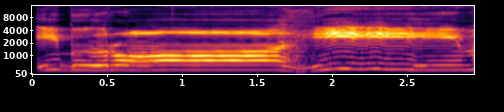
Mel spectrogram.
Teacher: با ساکن پر کلکلا ہوگا، جب ہم کلکلا کریں گے ڈبل ساؤنڈ آئے گا، ٹکراؤ پیدا ہوگا، بغیر کھنچے پڑھیں گے۔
